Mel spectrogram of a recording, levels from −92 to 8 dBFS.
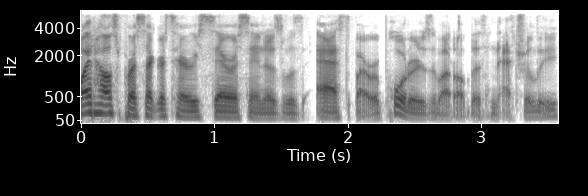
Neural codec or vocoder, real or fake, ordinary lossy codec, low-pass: none; real; AAC, 48 kbps; 5.4 kHz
